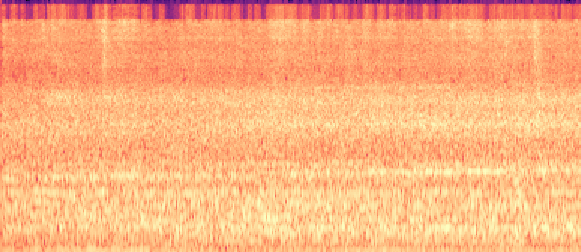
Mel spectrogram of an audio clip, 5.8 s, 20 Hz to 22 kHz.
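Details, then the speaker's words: 2000 Nissan Maxima 3.0 in drive after driver-side CV axle replacement: spinning wheel gives steady rumbling roar and drone, no knocks; worn wheel bearings needing replacement. "You can definitely hear the bearings. The bearings definitely need to be replaced in this."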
